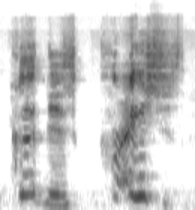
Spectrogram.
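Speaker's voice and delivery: high, slow incredulous moan; mock outrage. Real, not acted. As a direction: stretch it out in disbelief. Mock outrage at the trade cost.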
